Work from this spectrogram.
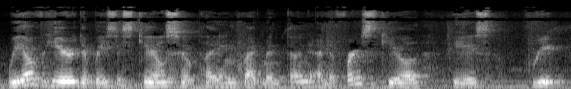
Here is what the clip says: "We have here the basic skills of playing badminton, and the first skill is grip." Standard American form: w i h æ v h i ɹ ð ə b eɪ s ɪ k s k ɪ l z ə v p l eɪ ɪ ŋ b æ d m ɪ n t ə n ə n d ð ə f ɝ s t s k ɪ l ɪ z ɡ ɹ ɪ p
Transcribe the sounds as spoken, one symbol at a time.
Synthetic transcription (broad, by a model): w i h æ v h i ɹ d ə b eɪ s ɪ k s k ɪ l s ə p l eɪ ɪ ŋ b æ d m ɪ n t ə n ə n d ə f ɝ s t s k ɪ l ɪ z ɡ ɹ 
